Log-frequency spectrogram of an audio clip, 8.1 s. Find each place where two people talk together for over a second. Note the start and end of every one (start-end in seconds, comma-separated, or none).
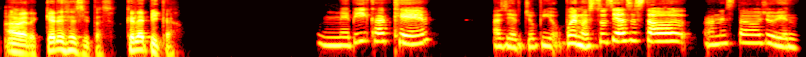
none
